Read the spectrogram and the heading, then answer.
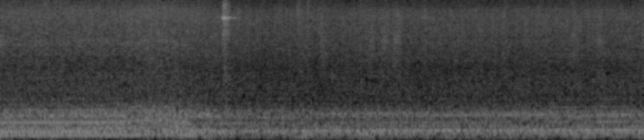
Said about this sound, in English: Oh, opa, okay. You feel the bus shaking a little bit, eh?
